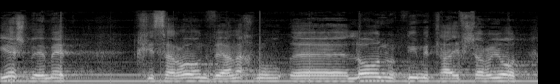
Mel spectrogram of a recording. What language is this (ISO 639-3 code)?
heb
